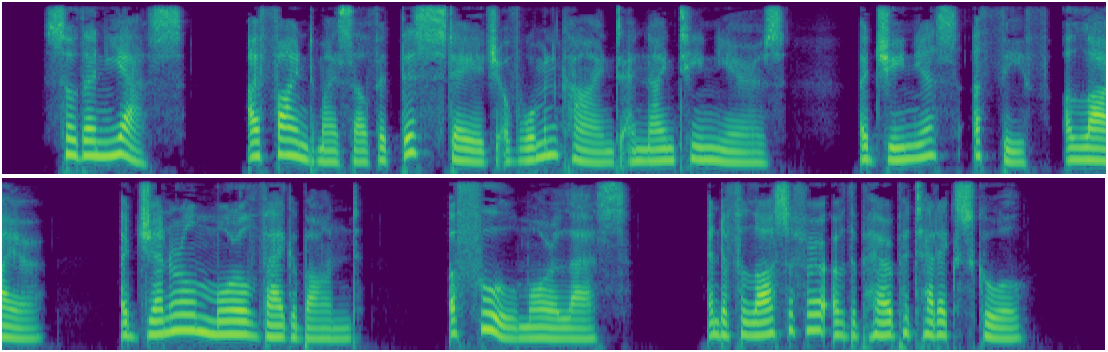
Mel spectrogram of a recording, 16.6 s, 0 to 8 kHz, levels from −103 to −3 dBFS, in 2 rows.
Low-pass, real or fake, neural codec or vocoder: 7.2 kHz; real; none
